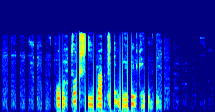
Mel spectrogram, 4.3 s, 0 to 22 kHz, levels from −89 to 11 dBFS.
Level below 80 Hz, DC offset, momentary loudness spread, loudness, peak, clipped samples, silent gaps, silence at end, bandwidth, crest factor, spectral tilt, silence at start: -54 dBFS; under 0.1%; 19 LU; -18 LUFS; 0 dBFS; under 0.1%; 1.37-1.42 s; 1.15 s; 7.8 kHz; 22 dB; -3 dB/octave; 1.15 s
